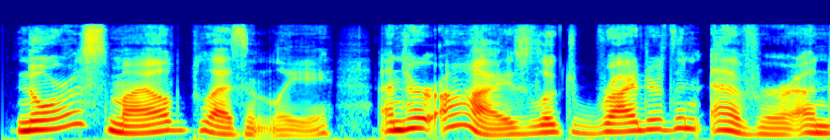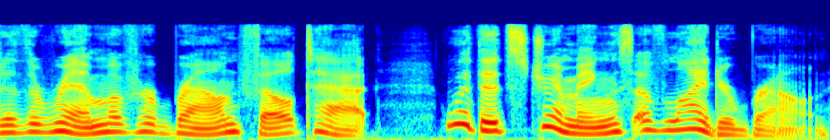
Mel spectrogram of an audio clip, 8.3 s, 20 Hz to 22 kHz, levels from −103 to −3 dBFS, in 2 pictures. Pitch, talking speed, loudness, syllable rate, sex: 185 Hz, 175 wpm, -19 LUFS, 4.5 syllables/s, female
